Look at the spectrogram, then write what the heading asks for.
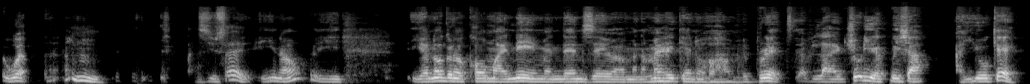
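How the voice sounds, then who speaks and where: A man's voice: mid-range voice, moderate pace. A man joining a casual news chat in a laid-back, joking way.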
